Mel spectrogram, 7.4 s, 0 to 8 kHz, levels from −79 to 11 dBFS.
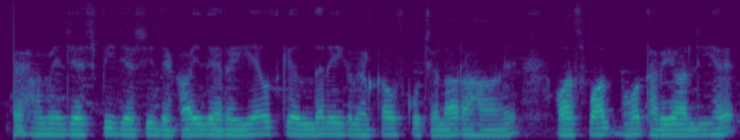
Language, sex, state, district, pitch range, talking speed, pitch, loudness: Hindi, male, Chhattisgarh, Bastar, 115-120 Hz, 170 wpm, 120 Hz, -33 LUFS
